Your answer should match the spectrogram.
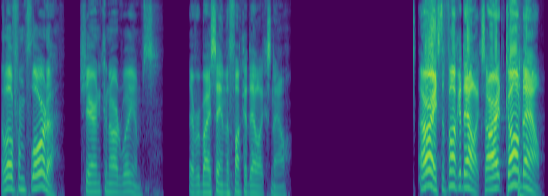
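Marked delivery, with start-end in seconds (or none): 6.3-8.1 louder, higher and fast, laughing at the chat; loud, high, excited rush. Real, not acted. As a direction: hype it up, then tell the chat to calm down. Reacting to a flood of chat.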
